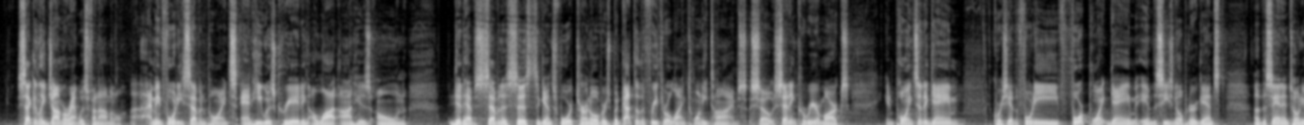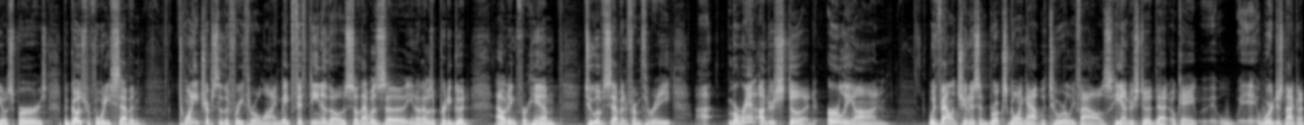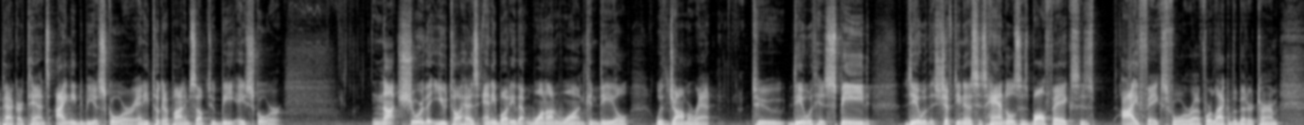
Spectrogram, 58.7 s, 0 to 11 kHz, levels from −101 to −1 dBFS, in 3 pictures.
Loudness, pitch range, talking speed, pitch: -22 LUFS, 115-140 Hz, 180 wpm, 125 Hz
